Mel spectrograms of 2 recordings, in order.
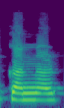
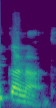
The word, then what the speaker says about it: कणाद: तो महर्षि कन कनार्थ तो कई लोग इसे ऐसे भी प्रोनाउंस करते हैं कन्नड़ और कुछ कहते हैं कणाद और एक्चुअली में इनका नाम था महर्षि कणाद।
